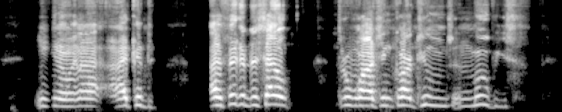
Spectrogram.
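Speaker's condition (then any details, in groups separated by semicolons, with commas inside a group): Cerebral palsy; speech recognition software produces nonsense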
